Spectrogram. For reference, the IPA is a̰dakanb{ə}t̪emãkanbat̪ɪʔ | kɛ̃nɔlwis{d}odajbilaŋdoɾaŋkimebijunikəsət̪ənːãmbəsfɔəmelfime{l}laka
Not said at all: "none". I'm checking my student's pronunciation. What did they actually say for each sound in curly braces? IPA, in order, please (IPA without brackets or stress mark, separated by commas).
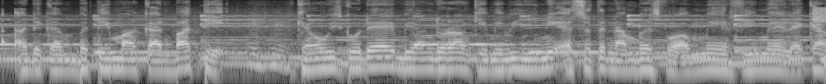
ə, ɡ, l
